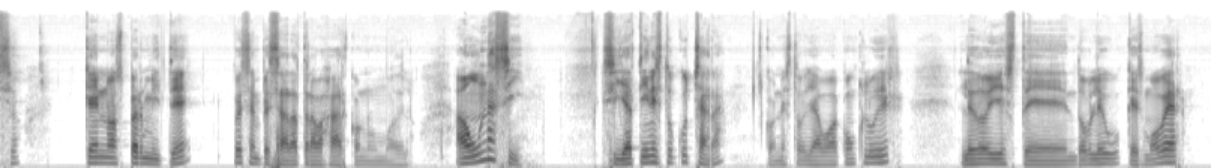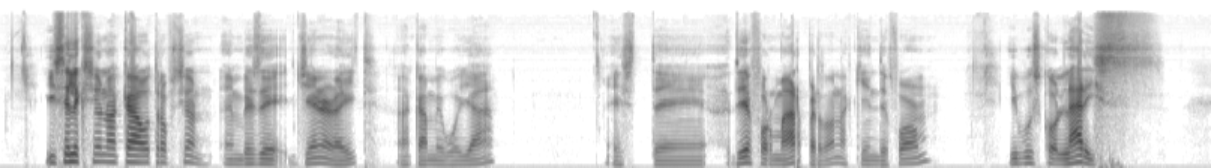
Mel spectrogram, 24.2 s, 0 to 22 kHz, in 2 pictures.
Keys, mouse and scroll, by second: 0.3 click, 1.4 alt+right click, 1.9 alt+click, 2.8 alt+right click, 3.2 alt+middle click, 4.3 alt+click, 7.7 click, 8.2 alt+scroll, 10.2 click, 15.4 click, 19.8 click.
